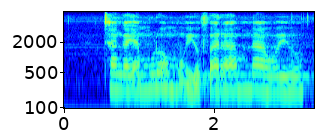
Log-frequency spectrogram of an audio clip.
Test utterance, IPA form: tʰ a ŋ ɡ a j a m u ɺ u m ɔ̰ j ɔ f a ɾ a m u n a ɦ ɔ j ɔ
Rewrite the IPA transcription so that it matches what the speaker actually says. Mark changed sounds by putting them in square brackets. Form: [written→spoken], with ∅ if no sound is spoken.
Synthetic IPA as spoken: tʰ a ŋ ɡ a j a m u ɺ [u→ɔ] m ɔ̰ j ɔ f a ɾ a m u n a ɦ ɔ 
